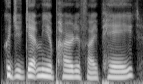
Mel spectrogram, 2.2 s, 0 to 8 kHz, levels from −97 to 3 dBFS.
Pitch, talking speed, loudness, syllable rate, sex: 175 Hz, 250 wpm, -16 LUFS, 4.6 syllables/s, female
